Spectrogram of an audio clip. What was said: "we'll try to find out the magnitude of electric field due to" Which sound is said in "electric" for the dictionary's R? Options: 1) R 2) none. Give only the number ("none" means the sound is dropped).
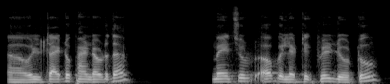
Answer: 1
